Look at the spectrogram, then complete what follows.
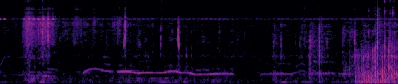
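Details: Spotted dove, a trained decoy bird used to call a rival into the yard for trapping, gives a low, drawn-out wavering coo that bends up and down, then a second shorter level coo, amid rustling, handling clicks and a burst of noise at the end.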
